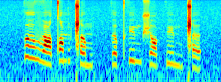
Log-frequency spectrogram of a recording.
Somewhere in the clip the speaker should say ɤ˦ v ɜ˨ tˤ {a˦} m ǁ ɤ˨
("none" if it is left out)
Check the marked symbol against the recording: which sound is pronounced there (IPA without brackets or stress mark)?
ə˦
